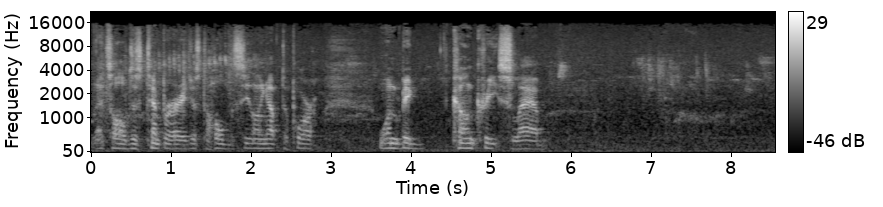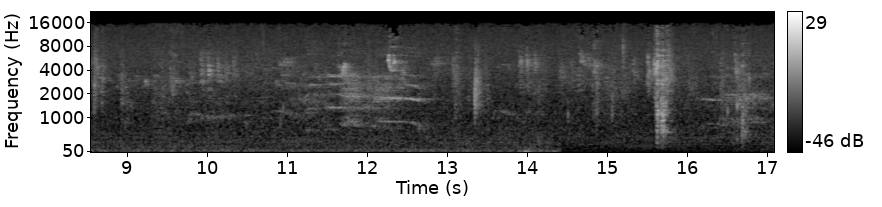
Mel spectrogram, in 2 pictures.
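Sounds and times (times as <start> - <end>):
rooster crowing: 11.0 - 12.9, 16.2 - 17.0
steady low rumble: 12.8 - 14.6.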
